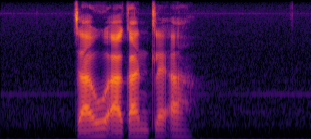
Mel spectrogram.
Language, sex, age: Northern Sotho, male, 19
